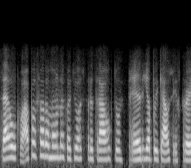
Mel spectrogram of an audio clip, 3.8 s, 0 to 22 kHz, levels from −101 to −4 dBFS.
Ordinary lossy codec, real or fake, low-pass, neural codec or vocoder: Opus, 32 kbps; fake; 7.2 kHz; codec, 16 kHz, 0.8 kbps, ZipCodec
